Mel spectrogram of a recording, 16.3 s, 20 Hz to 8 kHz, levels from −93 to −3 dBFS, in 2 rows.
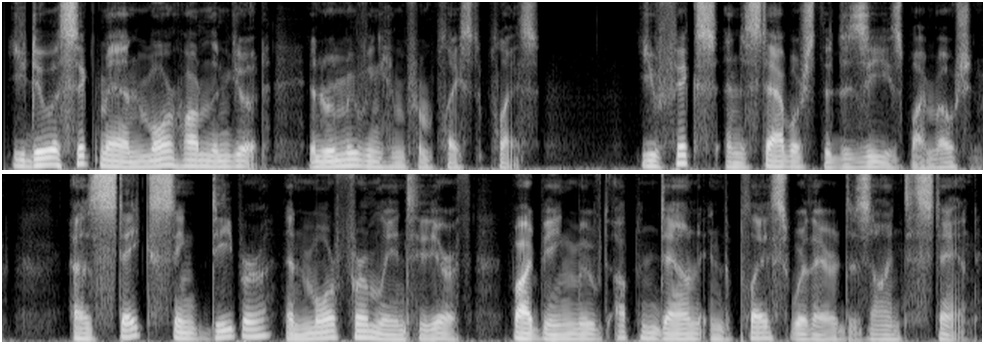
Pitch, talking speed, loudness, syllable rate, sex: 90 Hz, 180 wpm, -20 LUFS, 4.9 syllables/s, male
